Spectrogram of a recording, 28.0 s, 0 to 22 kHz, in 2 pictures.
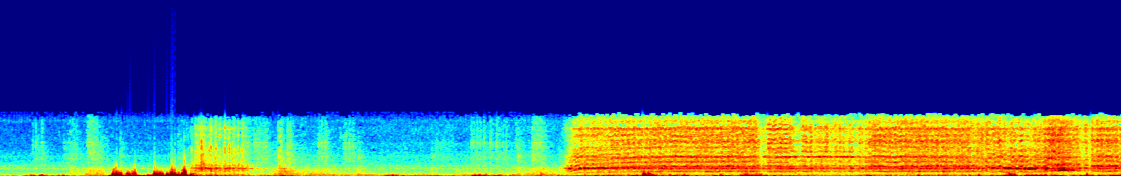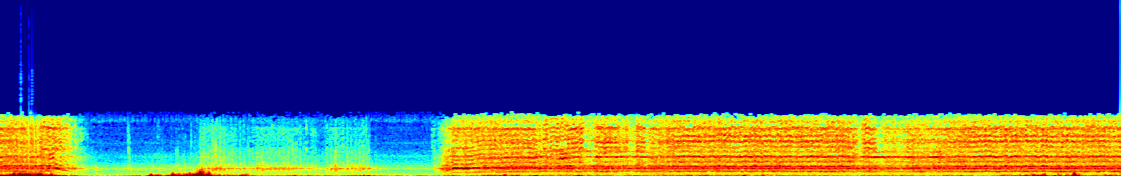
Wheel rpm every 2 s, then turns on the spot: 0, 10, 0, 70, 160, 160, 170, 50, 20, 40, 150, 160, 160, 160.
2-4 14-18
